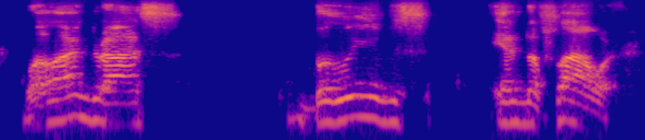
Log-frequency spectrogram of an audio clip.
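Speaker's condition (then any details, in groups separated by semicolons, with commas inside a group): Parkinson's disease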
